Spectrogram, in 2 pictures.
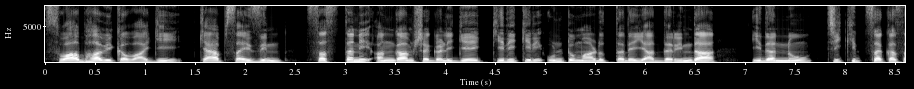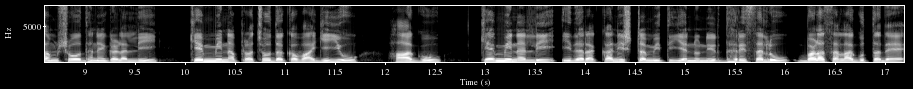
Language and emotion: Kannada, neutral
